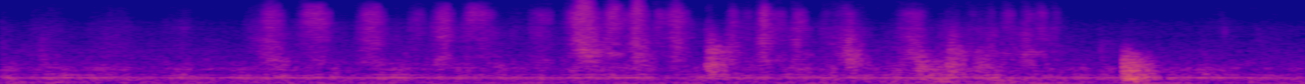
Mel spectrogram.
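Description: Faint scratchy strokes of a paintbrush dragged and dabbed across a stretched canvas, several quick strokes a second for about four seconds, then a single knock near the end, the loudest sound.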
